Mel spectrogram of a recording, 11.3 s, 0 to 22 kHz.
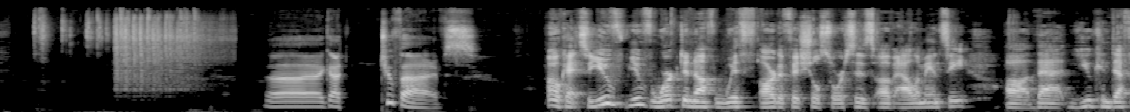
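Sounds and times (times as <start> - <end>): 
handful of dice rattling: 0.3 - 2.4
speech: 2.6 - 4.8, 5.5 - 11.2.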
